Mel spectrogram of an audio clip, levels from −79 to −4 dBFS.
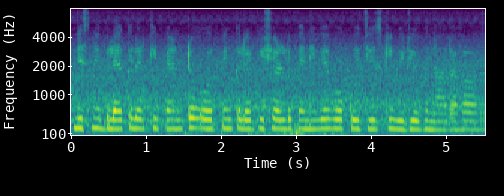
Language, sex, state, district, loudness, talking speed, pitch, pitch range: Hindi, female, Delhi, New Delhi, -17 LUFS, 215 wpm, 215 Hz, 205-220 Hz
